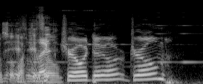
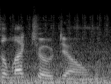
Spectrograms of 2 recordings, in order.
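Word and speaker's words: Electrodrome: the truth and then tell me how it's pronounced once you see it there you go no I always saw electrode room yes you actually got it right I was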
